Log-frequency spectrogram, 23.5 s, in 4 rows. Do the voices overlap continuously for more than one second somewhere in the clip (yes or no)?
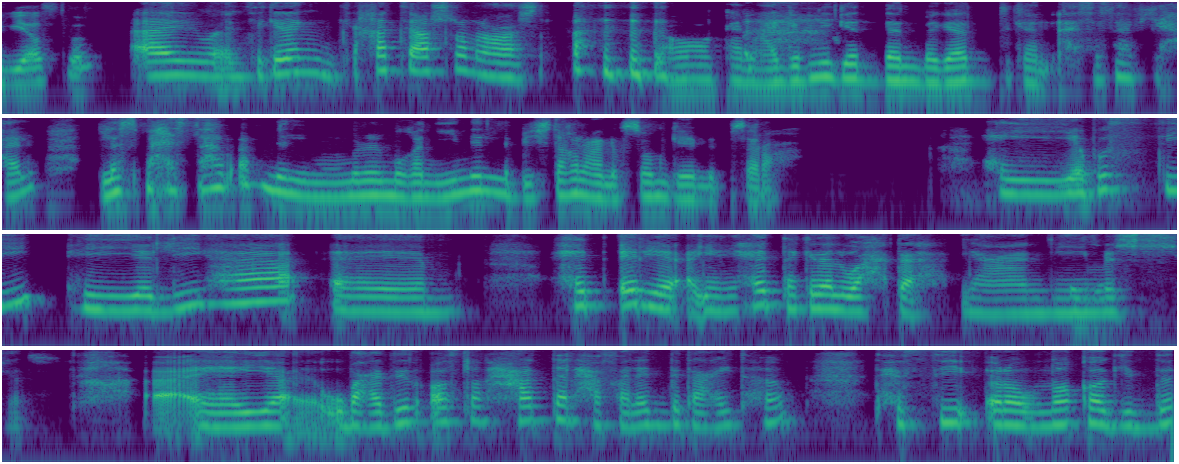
no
